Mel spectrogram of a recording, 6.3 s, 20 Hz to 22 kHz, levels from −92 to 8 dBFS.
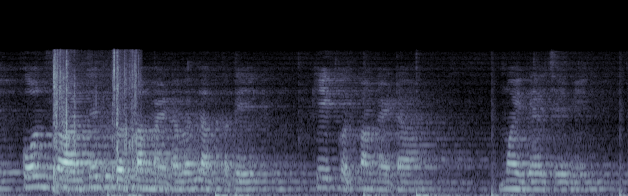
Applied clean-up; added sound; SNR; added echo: none; Walk, footsteps; 2 dB; reverberation time 2.5 s.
